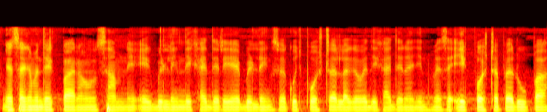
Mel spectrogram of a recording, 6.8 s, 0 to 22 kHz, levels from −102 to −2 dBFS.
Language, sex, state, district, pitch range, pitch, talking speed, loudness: Hindi, male, Bihar, Katihar, 95-100 Hz, 100 Hz, 270 wpm, -20 LUFS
